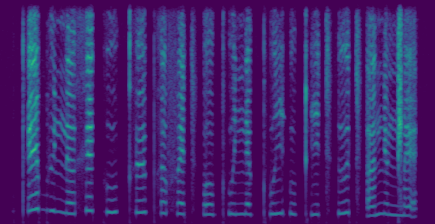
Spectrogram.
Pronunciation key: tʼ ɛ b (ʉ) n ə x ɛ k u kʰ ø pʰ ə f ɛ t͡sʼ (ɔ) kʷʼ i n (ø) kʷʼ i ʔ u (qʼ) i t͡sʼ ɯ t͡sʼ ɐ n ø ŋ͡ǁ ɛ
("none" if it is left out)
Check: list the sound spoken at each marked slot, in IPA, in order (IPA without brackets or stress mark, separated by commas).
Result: ʉ, o, ɛ, kʼ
